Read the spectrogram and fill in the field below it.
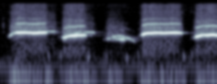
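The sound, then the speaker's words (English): Someone whistles the Andy Griffith Show intro theme, a short melodic tune in five clear phrases with brief gaps between them, fairly loud, with no talking. “I don't want to whistle anymore because if I do, I might get copyright struck.”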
